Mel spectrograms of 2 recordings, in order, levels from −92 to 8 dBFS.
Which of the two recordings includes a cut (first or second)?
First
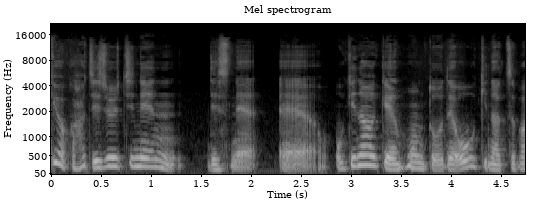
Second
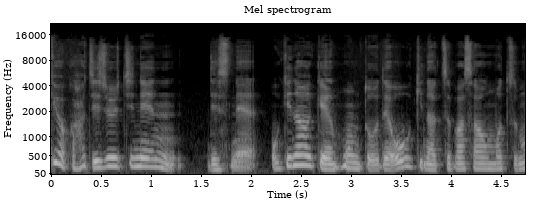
second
